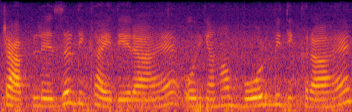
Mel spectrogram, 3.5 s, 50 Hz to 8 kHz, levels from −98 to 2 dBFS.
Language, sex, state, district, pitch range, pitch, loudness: Hindi, female, Punjab, Pathankot, 195-245 Hz, 210 Hz, -19 LUFS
